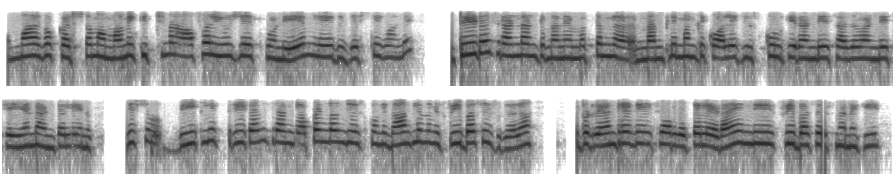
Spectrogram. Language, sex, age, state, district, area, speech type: Telugu, other, 18-30, Telangana, Mahbubnagar, rural, conversation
